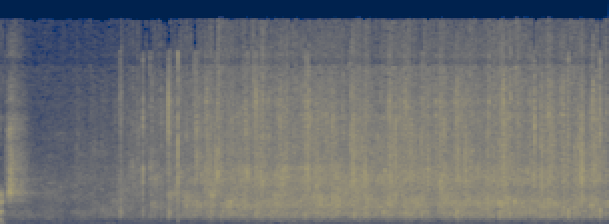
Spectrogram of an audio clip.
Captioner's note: applause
